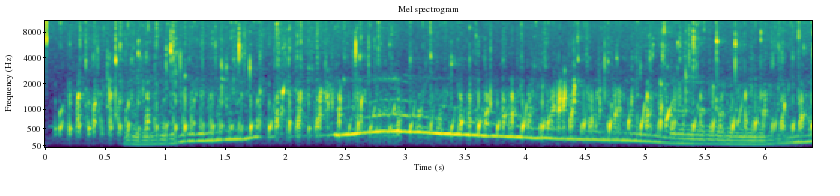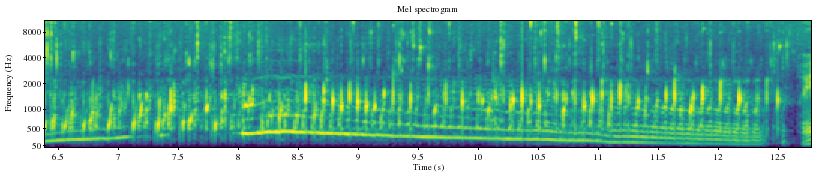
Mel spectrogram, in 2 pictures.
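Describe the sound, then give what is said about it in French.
As a vocal exercise, a voice hums a slow siren through a straw into water, pitch gliding up and down in long sweeps into the high notes, over a steady, continuous bubbling gurgle kept at a constant level, with no talking. “Maintenant, je vais prendre la, mélodie avec la note qui m'embête et euh, je vais la faire dans la paille en surveillant mes bulles.”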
